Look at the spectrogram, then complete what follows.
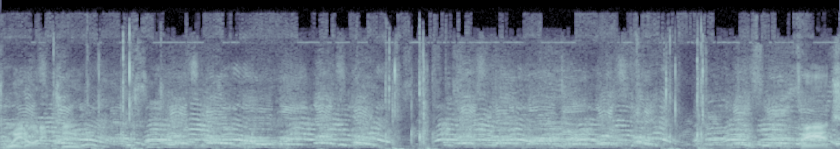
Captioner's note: applause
